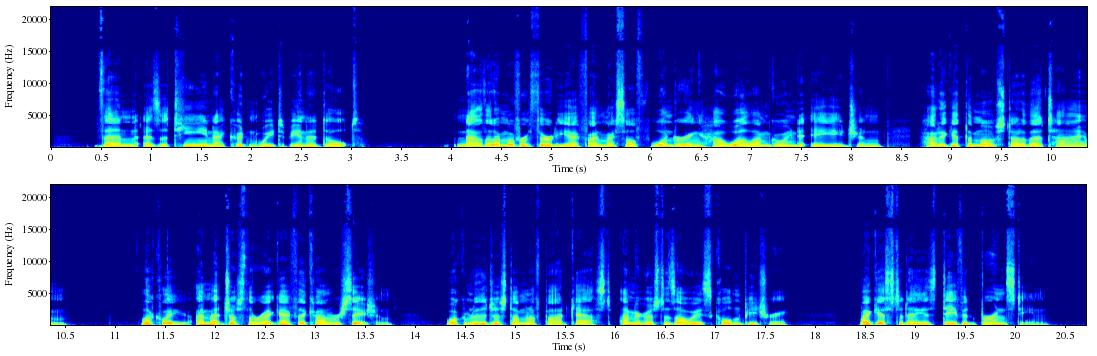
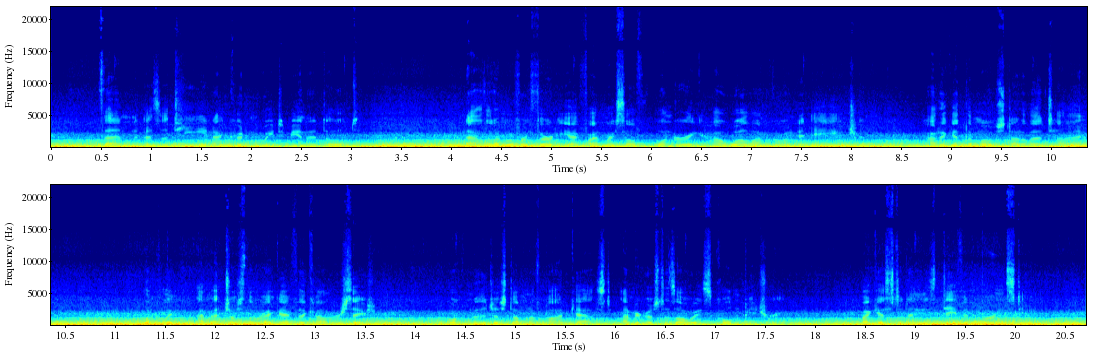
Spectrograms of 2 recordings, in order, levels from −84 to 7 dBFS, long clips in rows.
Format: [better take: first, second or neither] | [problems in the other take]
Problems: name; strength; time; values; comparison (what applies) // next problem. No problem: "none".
first | wind noise on the microphone; heavy; 4 dB above the speech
